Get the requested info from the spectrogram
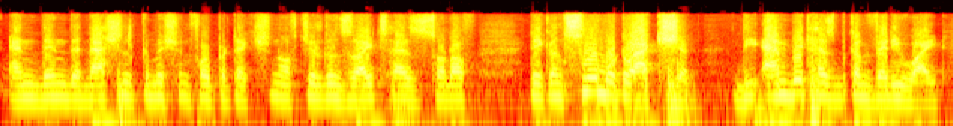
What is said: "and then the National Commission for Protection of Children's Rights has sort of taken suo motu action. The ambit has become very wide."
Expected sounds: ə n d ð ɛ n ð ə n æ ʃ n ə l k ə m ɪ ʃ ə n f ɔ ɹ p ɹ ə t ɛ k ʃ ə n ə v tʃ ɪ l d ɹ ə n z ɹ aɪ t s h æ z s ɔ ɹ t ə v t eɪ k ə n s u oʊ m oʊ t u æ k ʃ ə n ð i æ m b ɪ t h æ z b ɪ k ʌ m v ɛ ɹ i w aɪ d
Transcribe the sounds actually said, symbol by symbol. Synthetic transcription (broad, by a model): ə n d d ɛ n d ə n æ ʃ n ə l k ə m ɪ ʃ ə n f ɔ ɹ p ɹ ə t ɛ k ʃ ə n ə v tʃ ɪ l d ɹ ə n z ɹ aɪ t s h æ z s ɔ ɹ t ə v t eɪ k ə n s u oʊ m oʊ t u æ k ʃ ə n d i æ m b ɪ t h æ z b ɪ k ʌ m v ɛ ɹ i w aɪ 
